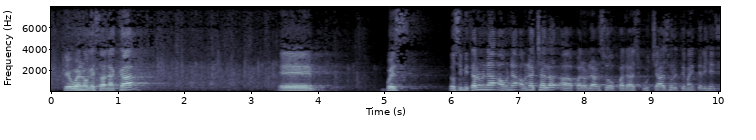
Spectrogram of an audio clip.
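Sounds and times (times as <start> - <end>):
audience applause: 0.0 - 4.8
speech: 0.2 - 1.5, 3.4 - 4.3, 5.0 - 10.0.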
